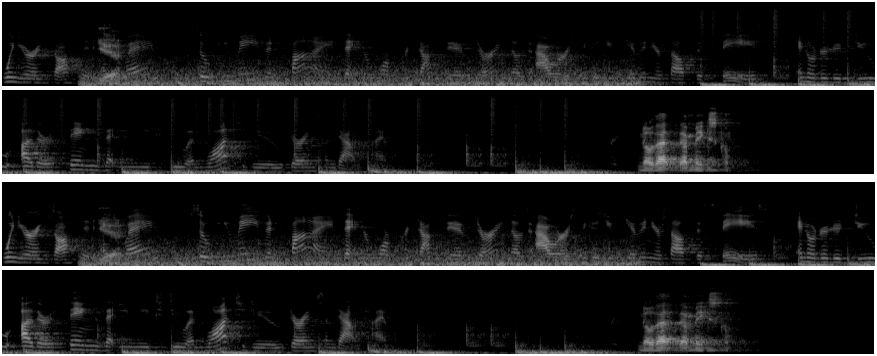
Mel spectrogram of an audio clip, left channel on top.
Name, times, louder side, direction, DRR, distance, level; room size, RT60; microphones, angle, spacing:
voice 1, 0.0-1.5 1.9-6.8 7.2-7.6 7.9-12.6, right 4 dB, 30° right, 12 dB, 1.0 m, -45 dB
sound 1, 0.8-6.4, equal, 5° right, 0.6 m, -43 dB
sound 2, 7.0-9.4 9.7-11.3 11.7-14.9, left 1 dB, 75° left, 2.9 m, -41 dB
voice 2, 15.1-16.0, left 2 dB, 30° left, 8 dB, 2.1 m, -33 dB
21.5 x 21.5 x 5.6 m, 1.0 s
head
